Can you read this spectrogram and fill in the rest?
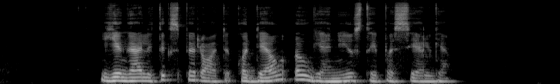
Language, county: Lithuanian, Vilnius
